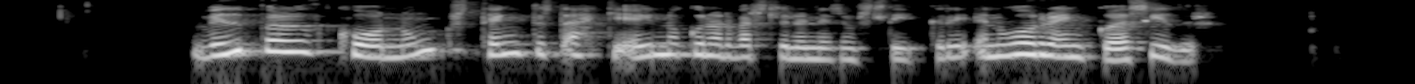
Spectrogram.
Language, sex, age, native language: Icelandic, female, 20-29, Icelandic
